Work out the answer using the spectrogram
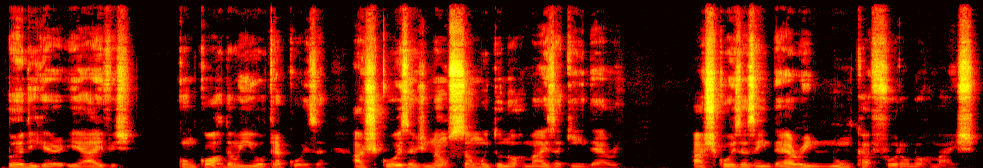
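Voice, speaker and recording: A man narrating an audiobook in a measured, somber reading. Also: mid-range voice, slightly rough. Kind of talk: scripted narration.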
